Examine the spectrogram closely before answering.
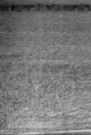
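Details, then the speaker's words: Revving engine on a Sorento (turbo) with a light hiss that grows with boost, plus whistling while driving; cause is a split intercooler outlet hose (left side) leaking boost pressure. "Слышите? Шипение. Во время движения еще и свист появляется."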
